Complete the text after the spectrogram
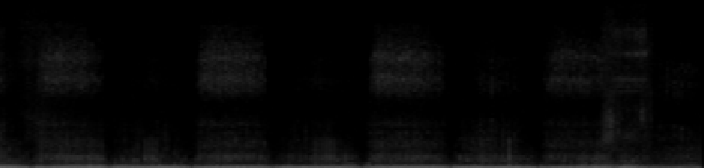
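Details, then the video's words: Sleeping Persian cat snoring indoors: a steady run of raspy, hissing breaths, each about half a second long, repeating roughly every second over a soft low rumble, with no other sounds. "record my Cats snore when he sleeping"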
